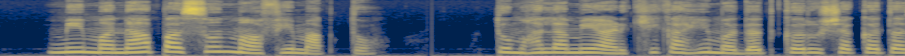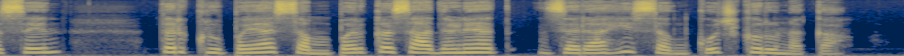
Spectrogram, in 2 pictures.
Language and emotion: Marathi, sad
